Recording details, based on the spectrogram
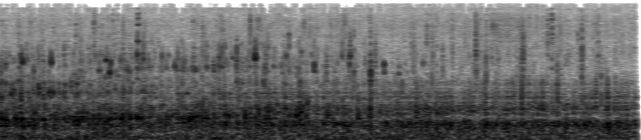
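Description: A bubbling potion mixed with poured rose water, a soft, steady stream of gurgling and liquid bubbling throughout, gentle and even with no voices over it.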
